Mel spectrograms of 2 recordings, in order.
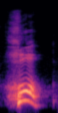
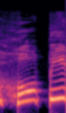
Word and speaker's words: hope: Four letters हैं, बट HOPE हम होपी नहीं बोलते हैं, हम होप बोलते हैं, यानी O वॉवल जो है इस पूरे वर्ड के प्रोनाउंसिएशन को डिसाइड कर रहा है, डिटरमाइन कर रहा है।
